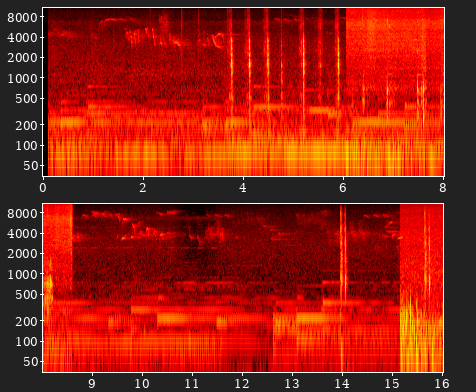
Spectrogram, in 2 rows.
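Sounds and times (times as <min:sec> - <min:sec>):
birdsong: 0:00.1 - 0:16.0
soft piano music: 0:00.1 - 0:16.0
frying sizzle in metal pan: 0:06.1 - 0:08.6
wooden spatula stirring: 0:06.1 - 0:08.6.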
